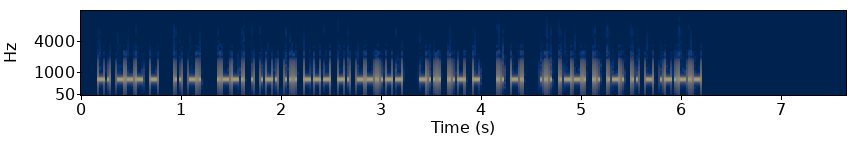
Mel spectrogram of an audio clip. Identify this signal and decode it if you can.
Morse code, heard as a keyed tone, about 50 wpm, 700 Hz. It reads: NOT IN PERSON, BUT IN SPIRIT.
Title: Sentences from Top 1400 Words 50wpm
